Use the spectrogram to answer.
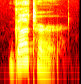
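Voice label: "gutter", English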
